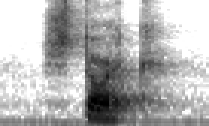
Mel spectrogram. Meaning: synonym of ooievaar (“Ciconia ciconia”)
- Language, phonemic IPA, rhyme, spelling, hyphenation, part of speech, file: Dutch, /stɔrk/, -ɔrk, stork, stork, noun, Nl-stork.ogg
